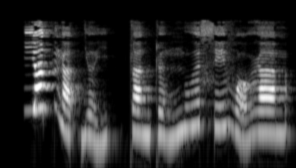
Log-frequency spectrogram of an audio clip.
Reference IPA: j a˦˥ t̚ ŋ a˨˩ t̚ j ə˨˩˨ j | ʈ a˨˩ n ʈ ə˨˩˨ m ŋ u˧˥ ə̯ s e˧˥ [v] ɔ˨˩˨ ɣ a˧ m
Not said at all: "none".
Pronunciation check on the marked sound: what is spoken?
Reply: v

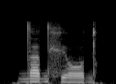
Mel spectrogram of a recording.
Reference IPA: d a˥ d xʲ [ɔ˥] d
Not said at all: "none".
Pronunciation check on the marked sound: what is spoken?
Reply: ɔ˩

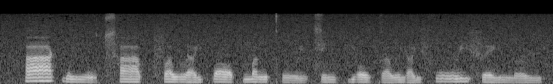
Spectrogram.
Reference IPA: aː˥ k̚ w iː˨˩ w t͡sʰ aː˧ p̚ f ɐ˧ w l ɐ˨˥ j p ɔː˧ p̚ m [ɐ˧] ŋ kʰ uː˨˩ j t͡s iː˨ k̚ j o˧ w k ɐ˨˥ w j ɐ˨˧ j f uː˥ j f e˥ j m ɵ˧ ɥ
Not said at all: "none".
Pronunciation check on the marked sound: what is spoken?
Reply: ɐ˧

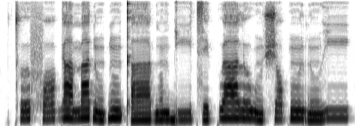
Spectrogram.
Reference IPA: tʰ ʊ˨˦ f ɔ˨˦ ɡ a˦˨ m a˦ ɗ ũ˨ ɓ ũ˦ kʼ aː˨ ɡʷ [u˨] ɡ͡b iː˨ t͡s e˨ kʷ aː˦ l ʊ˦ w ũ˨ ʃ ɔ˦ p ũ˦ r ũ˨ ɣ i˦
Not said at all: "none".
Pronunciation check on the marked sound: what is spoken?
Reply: ũ˨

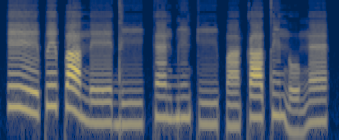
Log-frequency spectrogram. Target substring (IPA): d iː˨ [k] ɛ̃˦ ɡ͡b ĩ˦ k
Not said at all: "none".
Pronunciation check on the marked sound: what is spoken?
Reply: k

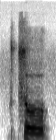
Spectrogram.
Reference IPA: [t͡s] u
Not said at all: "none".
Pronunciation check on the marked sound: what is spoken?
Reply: t͡s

